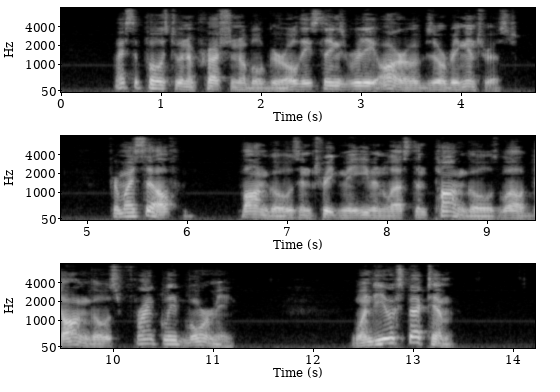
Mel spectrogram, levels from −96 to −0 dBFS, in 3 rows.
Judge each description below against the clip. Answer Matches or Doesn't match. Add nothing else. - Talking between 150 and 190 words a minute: Doesn't match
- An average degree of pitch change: Doesn't match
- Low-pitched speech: Matches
